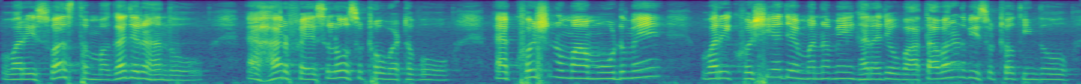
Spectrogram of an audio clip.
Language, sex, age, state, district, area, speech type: Sindhi, female, 60+, Rajasthan, Ajmer, urban, spontaneous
